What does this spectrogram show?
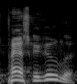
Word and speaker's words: Pascagoula: and uh she said how did you say the name of that town we were saying i said it's pascagoula mississippi she said i don't think you're saying it right i said i'm telling you it's pascagoula she said no it's supposed to go look i said no it's pascagoula so we stopped at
